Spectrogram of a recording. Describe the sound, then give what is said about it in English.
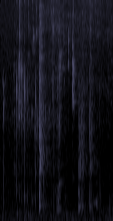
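A short, quiet run of wet sipping and slurping noises as someone takes a slurp of a drink, with several squishy liquid bursts and no talking. “Just took a slurp of my drink.”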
